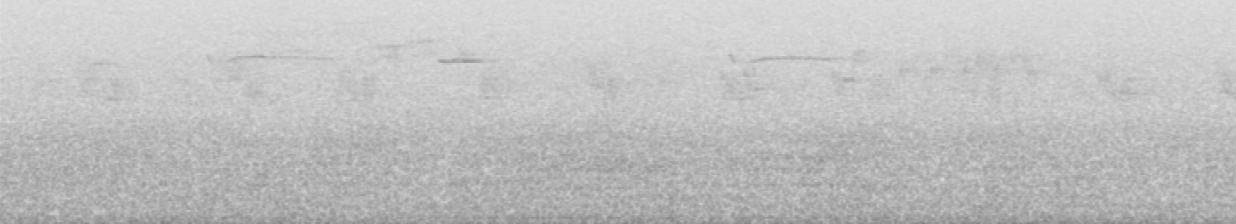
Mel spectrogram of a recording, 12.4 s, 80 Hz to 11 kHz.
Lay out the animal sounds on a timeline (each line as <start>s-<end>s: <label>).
0.0s-12.4s: Red-eyed Vireo (Vireo olivaceus)
1.8s-3.4s: Broad-winged Hawk (Buteo platypterus)
3.8s-5.3s: Black-throated Green Warbler (Setophaga virens)
7.1s-8.6s: Broad-winged Hawk (Buteo platypterus)
8.8s-10.6s: Ovenbird (Seiurus aurocapilla)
